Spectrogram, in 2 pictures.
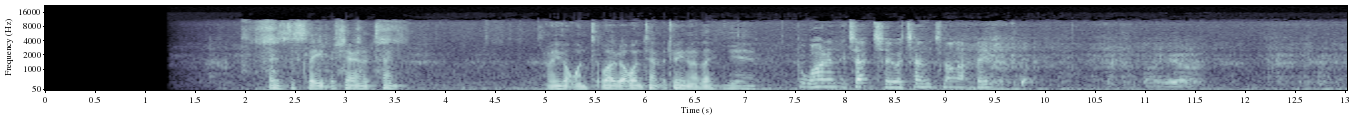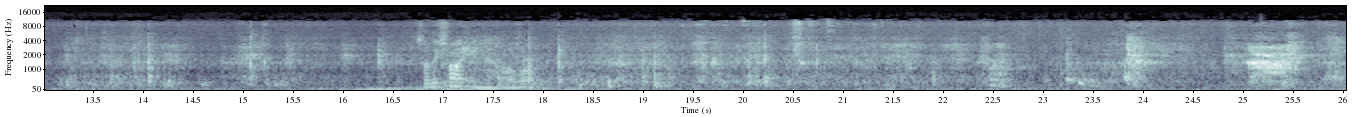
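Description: Men laugh nearby.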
